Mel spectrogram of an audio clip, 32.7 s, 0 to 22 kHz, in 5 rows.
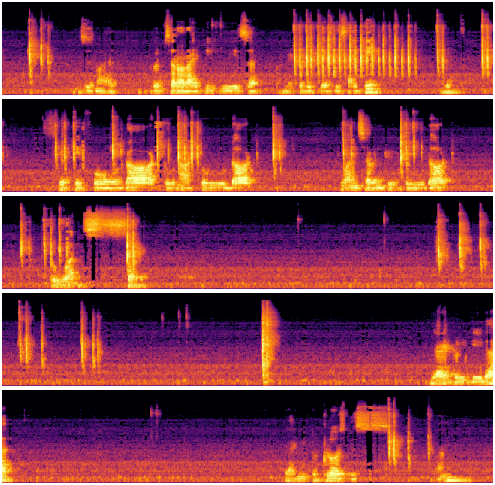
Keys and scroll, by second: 0.3 ctrl+v, 3.9 BackSpace, 7.2 5, 13.3 ., 19.2 ctrl+c, 20.1 alt+Tab, 23.1 Return, 31.6 alt+Tab.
